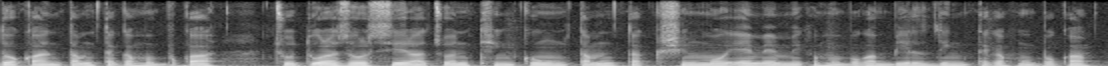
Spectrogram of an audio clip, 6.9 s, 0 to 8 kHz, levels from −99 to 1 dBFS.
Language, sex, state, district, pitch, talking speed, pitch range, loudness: Mizo, male, Mizoram, Aizawl, 100 Hz, 240 wpm, 95-105 Hz, -18 LUFS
